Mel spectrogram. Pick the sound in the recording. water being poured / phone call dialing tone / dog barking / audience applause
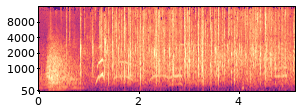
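audience applause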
